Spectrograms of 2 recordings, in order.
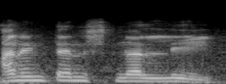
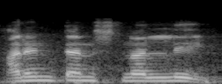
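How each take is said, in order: Both takes have the same delivery.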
